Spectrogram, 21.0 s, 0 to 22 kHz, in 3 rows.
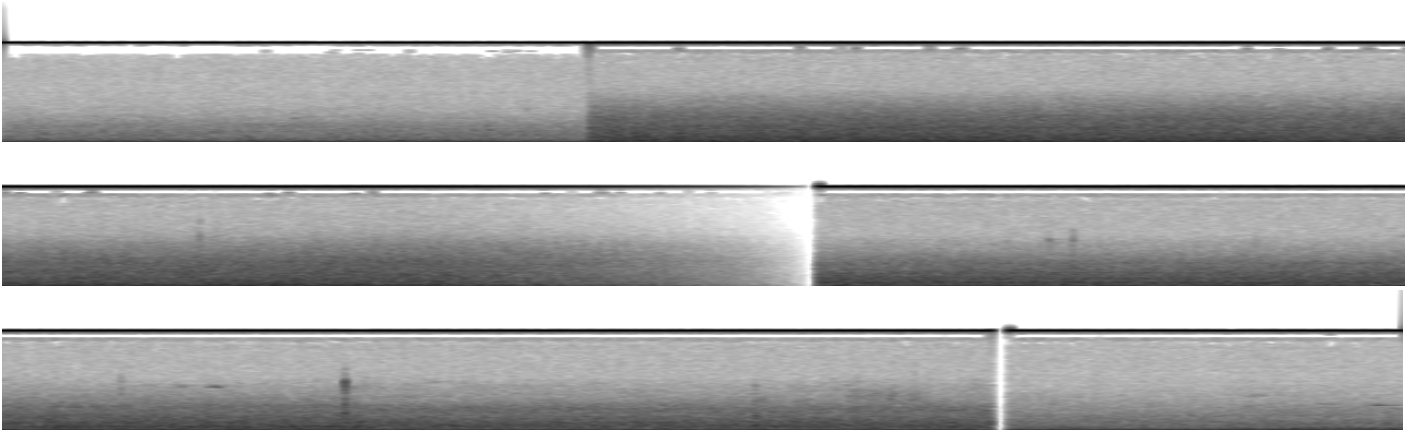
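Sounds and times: quiet hiss: 0:00.0 - 0:21.0
low camcorder hum: 0:00.5 - 0:21.0
rippling river rushing: 0:03.0 - 0:10.0.

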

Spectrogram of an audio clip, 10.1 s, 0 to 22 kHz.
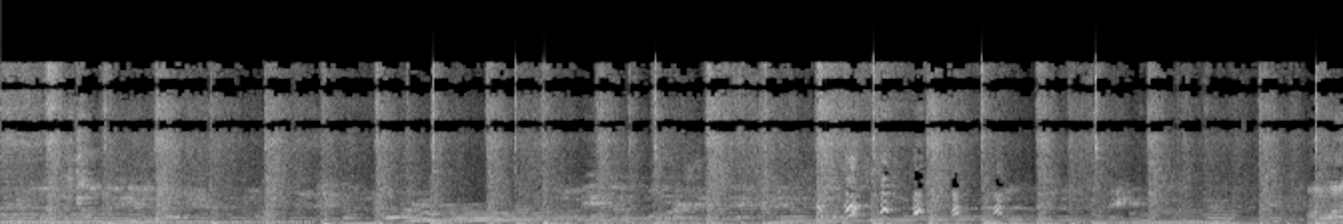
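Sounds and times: country band playing: 0:00.0 - 0:10.0
high rising yelps: 0:06.3 - 0:07.6.

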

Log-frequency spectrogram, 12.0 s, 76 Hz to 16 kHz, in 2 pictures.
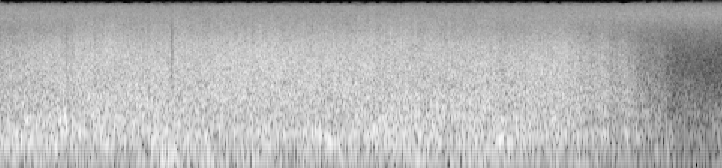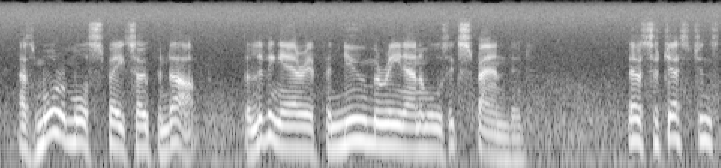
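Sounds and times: surf breaking on rocks: 0:00.0 - 0:05.5.

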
